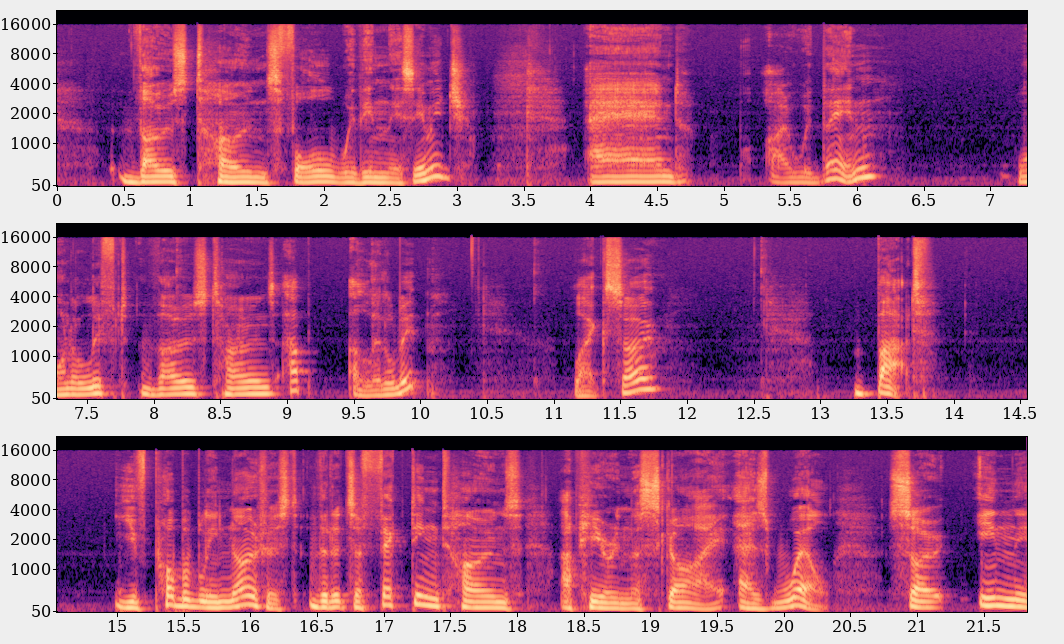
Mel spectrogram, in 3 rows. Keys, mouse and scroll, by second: 5.9-8.4 drag, 9.6 click, 10.9-12.8 drag.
